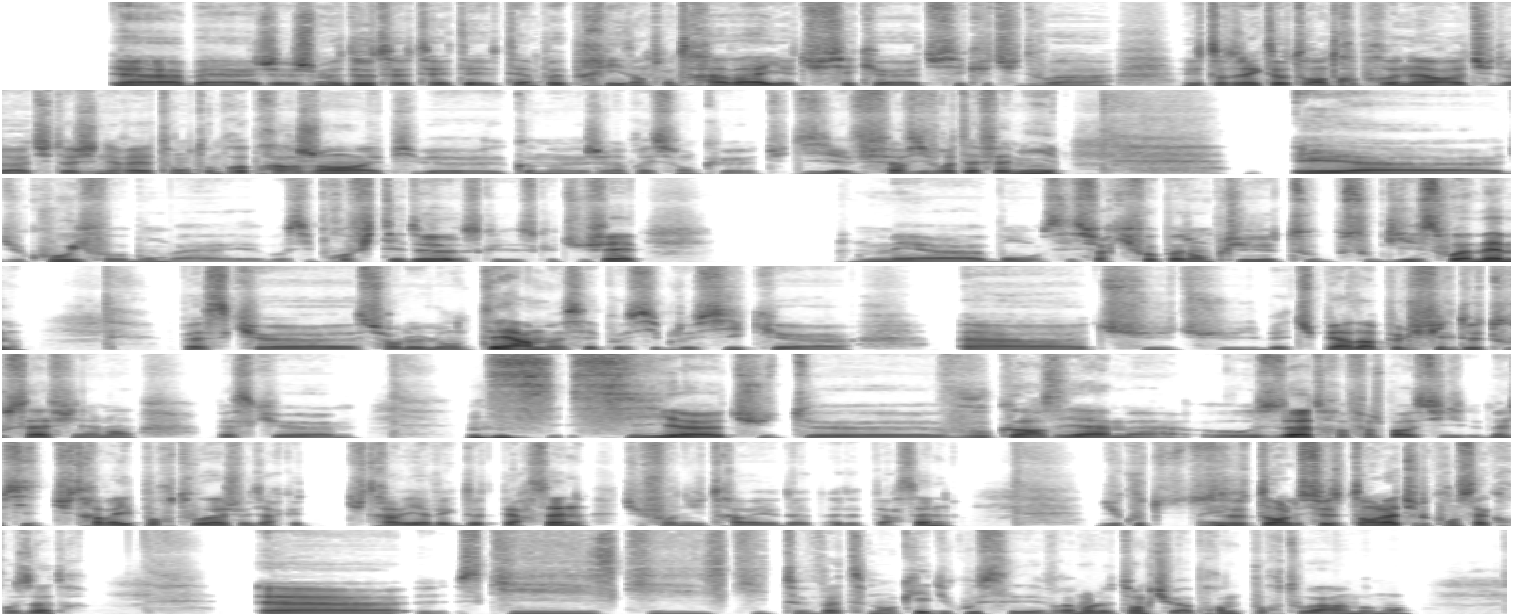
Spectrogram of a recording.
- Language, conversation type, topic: French, advice, Comment votre mode de vie chargé vous empêche-t-il de faire des pauses et de prendre soin de vous ?
- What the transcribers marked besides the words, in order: unintelligible speech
